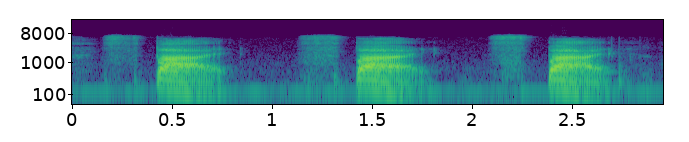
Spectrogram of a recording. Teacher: 이 원래 발음들 P, T, K 발음들이 S 발음과 만나게 되면 B, T, K처럼 소리가 변하게 돼요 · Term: 된소리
